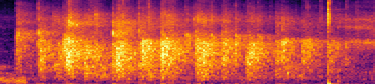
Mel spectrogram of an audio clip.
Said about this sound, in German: zumindest erstmal Applaus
